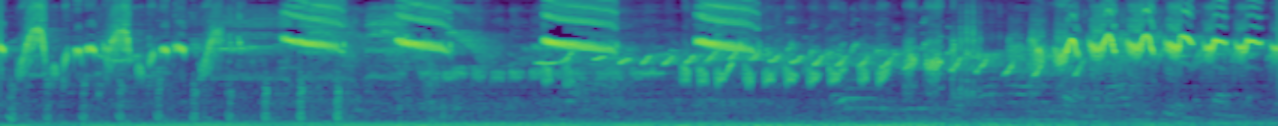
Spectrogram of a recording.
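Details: Caged Chinese hwamei, a bird that fights fiercely, displaying with raised wings and fanned tail; rich whistled phrases with looping slurs give way to a fast, rhythmic series of sharp repeated notes.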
